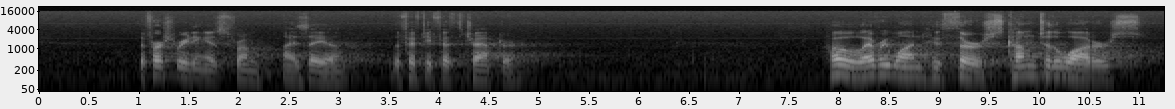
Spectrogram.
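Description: An older man reads aloud calmly through a microphone.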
